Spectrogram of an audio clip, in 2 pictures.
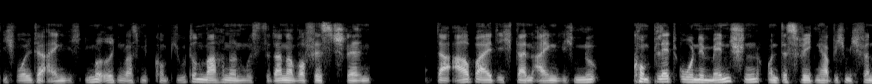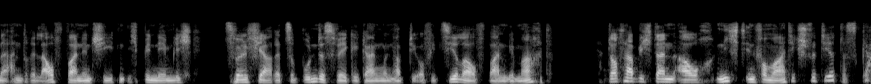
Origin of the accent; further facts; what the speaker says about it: Calw, Baden-Württemberg, Germany; bin dann eben in meiner Heimatstadt in Calw im Schwarzwald angetreten als Oberbürgermeister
